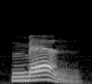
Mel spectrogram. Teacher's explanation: 这里的字母 A 读作扁口型的梅花音 A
